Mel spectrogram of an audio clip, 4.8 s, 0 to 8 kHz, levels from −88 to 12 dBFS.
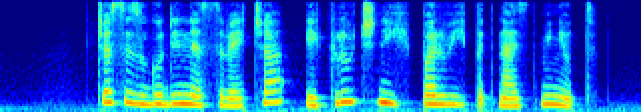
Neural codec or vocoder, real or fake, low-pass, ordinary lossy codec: codec, 16 kHz, 0.4 kbps, LongCat-Audio-Codec; fake; 7.2 kHz; none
